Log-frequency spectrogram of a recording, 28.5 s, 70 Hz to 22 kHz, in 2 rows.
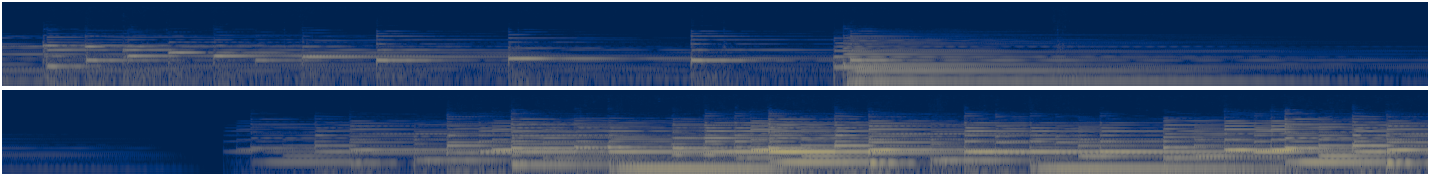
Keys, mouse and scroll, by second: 2.3 Return, 14.7 1, 14.9 2, 15.2 0, 15.4 Return.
